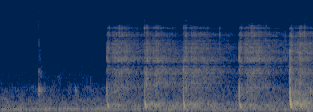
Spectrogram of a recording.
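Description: Game sounds play from a tablet's speaker.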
